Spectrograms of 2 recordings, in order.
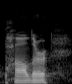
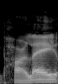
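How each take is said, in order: First: The name is said the American way. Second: The name is said the non-American way.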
